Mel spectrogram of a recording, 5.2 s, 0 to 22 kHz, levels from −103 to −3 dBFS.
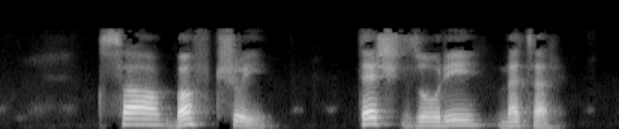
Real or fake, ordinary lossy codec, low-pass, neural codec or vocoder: fake; MP3, 32 kbps; 10.8 kHz; codec, 24 kHz, 0.9 kbps, WavTokenizer, large speech release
